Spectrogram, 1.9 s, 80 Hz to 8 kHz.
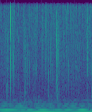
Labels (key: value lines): label: biophony, midshipman
recorder: SoundTrap 500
